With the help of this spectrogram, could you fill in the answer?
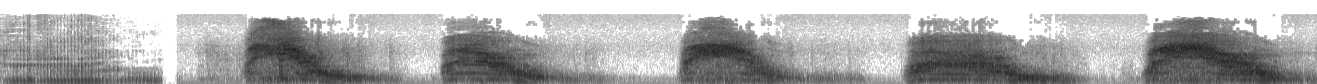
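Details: A cougar gives a run of rough, grating roars. A lower, muffled growl comes first, then five loud, hoarse screams roughly every two and a half seconds, each dropping in pitch and trailing off.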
